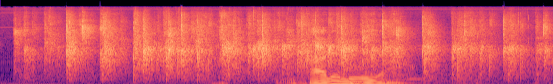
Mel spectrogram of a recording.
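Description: A church congregation claps and applauds in praise, a loud, fast run of hand claps with a brief sung or shouted exclamation rising over the clapping partway through.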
